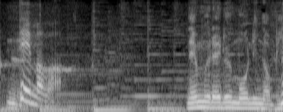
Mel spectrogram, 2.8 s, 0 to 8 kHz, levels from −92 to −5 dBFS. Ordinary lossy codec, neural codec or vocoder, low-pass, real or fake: none; none; none; real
